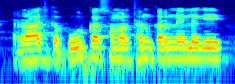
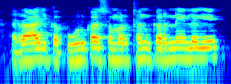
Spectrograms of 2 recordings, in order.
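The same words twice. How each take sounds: Both takes have the same delivery.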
